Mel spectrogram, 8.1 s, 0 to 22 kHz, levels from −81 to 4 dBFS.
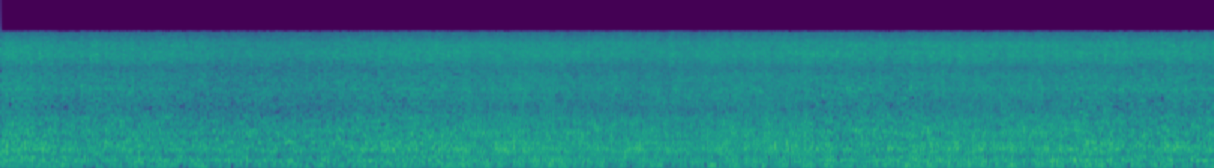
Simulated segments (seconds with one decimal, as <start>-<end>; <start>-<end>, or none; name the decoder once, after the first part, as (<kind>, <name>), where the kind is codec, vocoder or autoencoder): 3.1-5.4 (vocoder, WaveNeXt); 6.1-7.1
